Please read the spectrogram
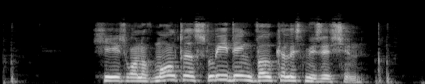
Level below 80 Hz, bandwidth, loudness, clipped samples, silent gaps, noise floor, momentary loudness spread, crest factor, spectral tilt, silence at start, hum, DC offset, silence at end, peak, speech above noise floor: -52 dBFS; 7.8 kHz; -13 LUFS; under 0.1%; none; -68 dBFS; 6 LU; 14 dB; -4.5 dB/octave; 0.1 s; none; under 0.1%; 0.35 s; -2 dBFS; 55 dB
